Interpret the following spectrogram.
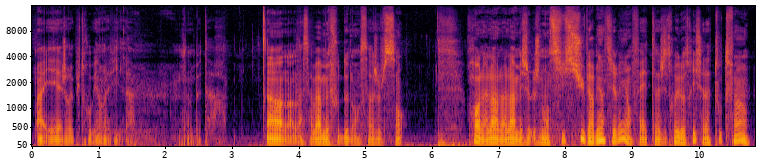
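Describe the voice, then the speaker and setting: Homme à la voix grave et sombre, commentant son jeu. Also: male voice, sits low, expressive, brisk, warm tone, dry recording, clean studio sound. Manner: thinks aloud, talks to himself. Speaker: game commentator. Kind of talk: live game commentary.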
